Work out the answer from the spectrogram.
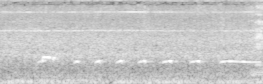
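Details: A captive zebra dove, a local bird trained toward the Bangkok-style voice, gives a quick run of about nine soft, mid-pitched, evenly spaced cooing notes, ending on a longer held coo, over a steady low rumble.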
